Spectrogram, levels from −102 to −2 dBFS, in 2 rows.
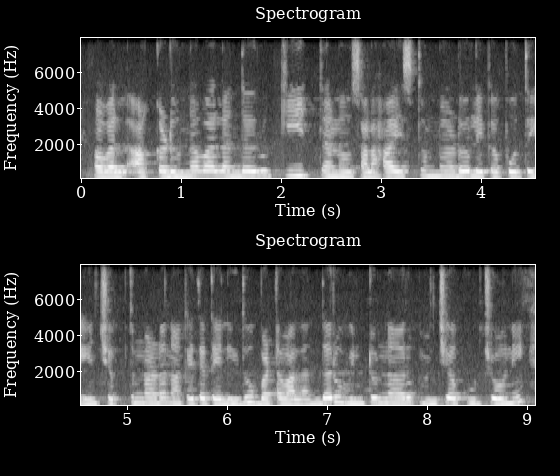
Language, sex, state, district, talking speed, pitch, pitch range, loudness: Telugu, female, Andhra Pradesh, Srikakulam, 125 wpm, 255 Hz, 245-260 Hz, -15 LUFS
